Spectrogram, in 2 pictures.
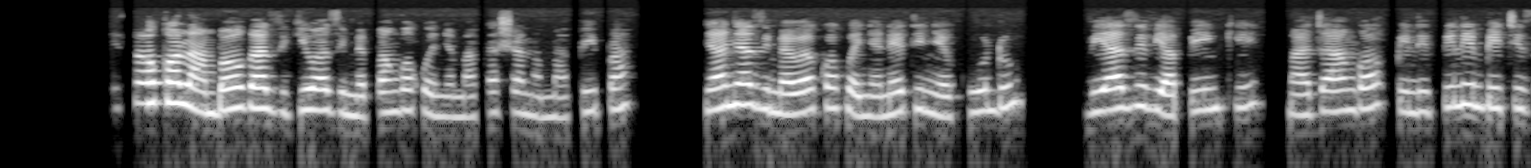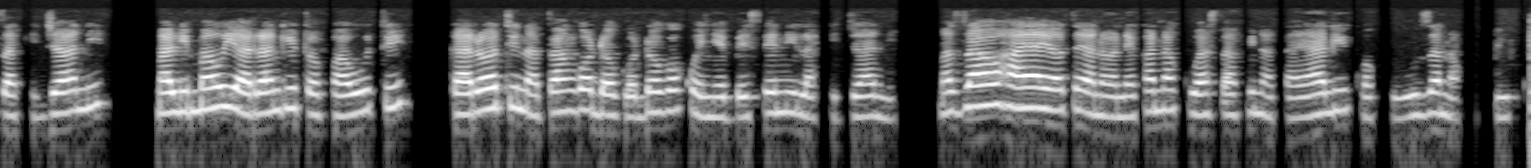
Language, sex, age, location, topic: Swahili, female, 18-24, Nairobi, finance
